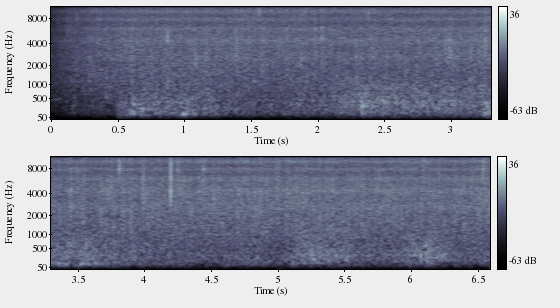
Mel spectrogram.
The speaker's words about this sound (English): As we are walking back up the long timber jetty after the dive, the rain begins to fall, and by the time we arrive at the lodge, a strong westerly wind has all of a sudden blown up.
